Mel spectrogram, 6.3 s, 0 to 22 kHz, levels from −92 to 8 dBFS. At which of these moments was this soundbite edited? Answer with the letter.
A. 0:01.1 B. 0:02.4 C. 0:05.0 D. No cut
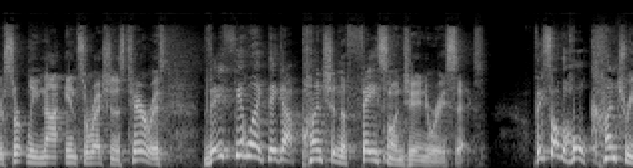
D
